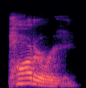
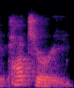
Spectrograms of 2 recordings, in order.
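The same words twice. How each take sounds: First: It is said in an American accent. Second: It is said in a British accent.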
